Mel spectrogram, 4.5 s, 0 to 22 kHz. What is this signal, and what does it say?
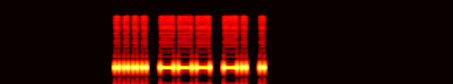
Morse code, heard as a keyed tone, about 27 wpm, 800 Hz. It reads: HONE
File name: Alphabetical / Alphabetical mp3s / Hs @25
